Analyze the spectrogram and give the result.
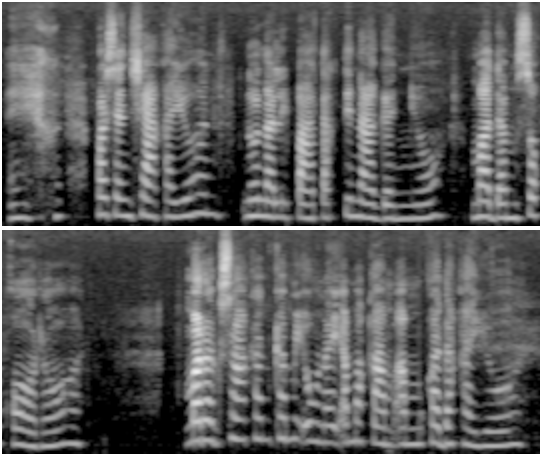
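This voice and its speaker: A woman's voice: high voice, moderate pace, a bit bright. A woman with a Filipino accent acting an eager, respectful young student teacher, polite and earnest, in a radio drama.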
